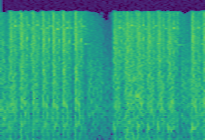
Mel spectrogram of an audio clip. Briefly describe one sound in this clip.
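Gunfire rattles in a video game.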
